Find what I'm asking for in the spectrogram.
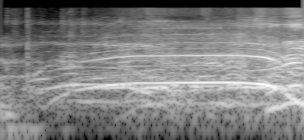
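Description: A live audience cheers and whoops in a brief, loud burst of rising shouts and crowd noise.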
